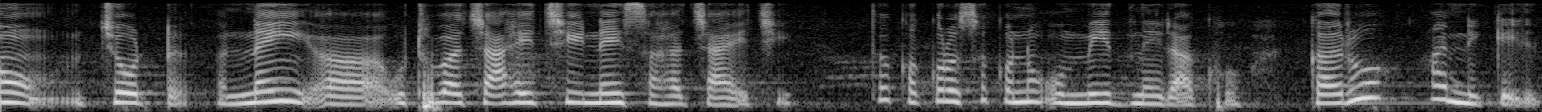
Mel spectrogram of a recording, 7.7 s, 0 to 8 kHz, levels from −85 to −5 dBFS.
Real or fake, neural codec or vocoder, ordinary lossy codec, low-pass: fake; vocoder, 44.1 kHz, 128 mel bands every 256 samples, BigVGAN v2; none; 7.2 kHz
